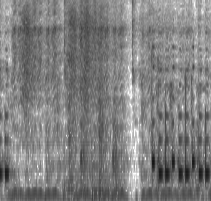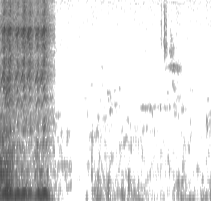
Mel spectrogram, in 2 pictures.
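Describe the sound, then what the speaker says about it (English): A mobile phone ringtone plays a bright, bouncy electronic melody with repeated notes over a low pulsing bass during a live political broadcast, then cuts off abruptly into silence. "Omar, mute Omar phone"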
